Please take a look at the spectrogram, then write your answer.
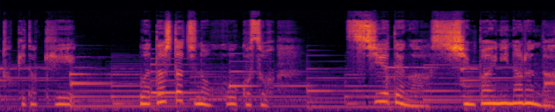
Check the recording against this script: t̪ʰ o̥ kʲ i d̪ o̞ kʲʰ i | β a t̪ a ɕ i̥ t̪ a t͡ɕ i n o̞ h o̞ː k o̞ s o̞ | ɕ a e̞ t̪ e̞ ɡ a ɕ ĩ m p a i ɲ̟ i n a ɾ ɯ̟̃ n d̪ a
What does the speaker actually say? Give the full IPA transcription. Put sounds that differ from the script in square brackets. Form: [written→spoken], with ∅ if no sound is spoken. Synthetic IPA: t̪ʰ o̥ kʲ i d̪ o̞ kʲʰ i | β a t̪ a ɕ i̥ t̪ a t͡ɕ i n o̞ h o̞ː k o̞ s o̞ | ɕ [a→i] e̞ t̪ e̞ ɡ a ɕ ĩ m p a i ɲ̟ i n a ɾ ɯ̟̃ n d̪ a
